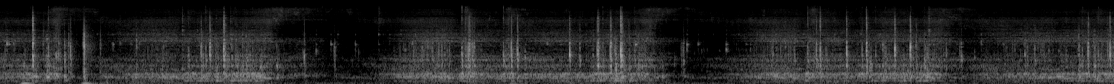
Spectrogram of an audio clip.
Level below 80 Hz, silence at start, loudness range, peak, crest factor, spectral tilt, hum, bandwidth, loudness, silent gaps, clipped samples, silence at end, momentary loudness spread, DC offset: -54 dBFS; 0 s; 3 LU; -4 dBFS; 32 dB; -2.5 dB/octave; none; 17 kHz; -34 LUFS; none; under 0.1%; 0 s; 14 LU; under 0.1%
